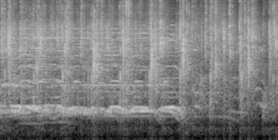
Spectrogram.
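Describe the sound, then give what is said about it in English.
Audience applause welcomes a youth and children's worker from Coventry to the front: dense, steady clapping that fills about three seconds, thinning slightly toward the end. “can we put our hands together and honour her and welcome her?”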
